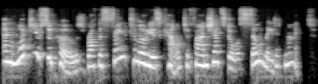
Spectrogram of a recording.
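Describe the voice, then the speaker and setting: A woman playing a quick-witted, teasing young lady's maid in a theatrical period comedy, arch and wary with a sharp tongue. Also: sits high, very animated. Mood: teasing, scolding.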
